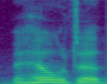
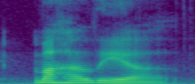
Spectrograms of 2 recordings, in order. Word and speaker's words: Mahalia: Mahilda, the last weaver of Prospero. Uh, sorry, Mahalia.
